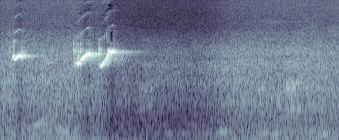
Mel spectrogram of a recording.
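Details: Double-collared seedeater kept in a new cage gives one clear high whistle, then a pair of quick sharp whistled notes. Soft background hiss follows.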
